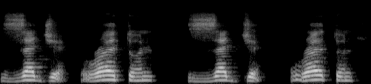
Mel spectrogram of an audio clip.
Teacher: جیم قلقله کوي، په قلقلې صفات پکې کې دي او د جهر صفات پکې کې دي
